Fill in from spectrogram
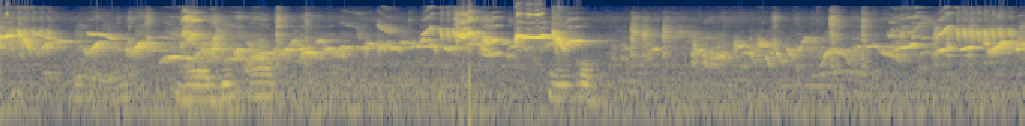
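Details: White-rumped shama, a pistol-type bird used as a lure to provoke other birds, singing a rich varied song of whistled and chattering phrases mostly high-pitched, with harsh notes and brief quieter gaps.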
